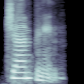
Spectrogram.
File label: "champaign", Indian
